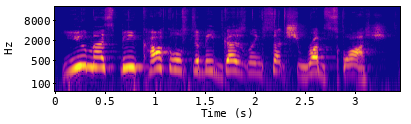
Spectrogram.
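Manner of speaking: loud, sneering brute giant; scornful giant. Acted. Blood Bottler scorning the Snozcumber, loud sneer.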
